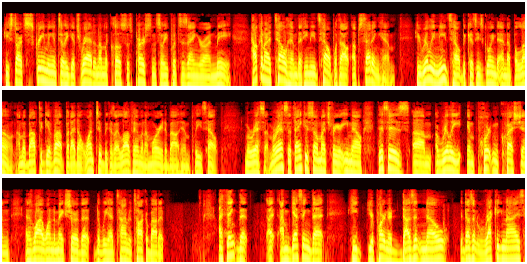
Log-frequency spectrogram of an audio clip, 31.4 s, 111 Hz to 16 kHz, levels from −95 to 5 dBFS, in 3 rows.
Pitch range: 105-125 Hz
